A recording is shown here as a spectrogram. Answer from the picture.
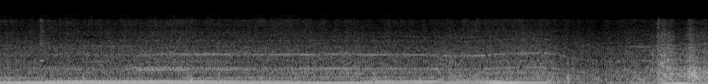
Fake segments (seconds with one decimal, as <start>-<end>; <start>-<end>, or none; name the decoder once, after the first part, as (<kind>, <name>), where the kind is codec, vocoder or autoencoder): none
